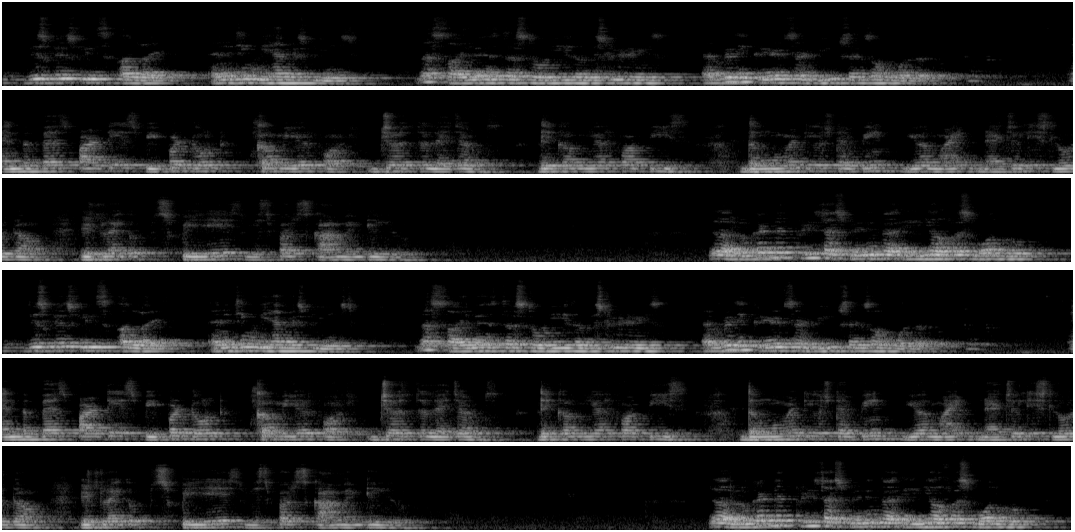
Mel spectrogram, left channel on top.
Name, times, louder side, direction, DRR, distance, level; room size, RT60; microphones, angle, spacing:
voice 1, 0.2-1.6 2.1-3.5 4.1-6.6 7.0-9.3 28.5-31.7, equal, 30° right, -5 dB, 0.9 m, -25 dB
voice 2, 10.7-12.9 13.2-15.7 16.0-25.5, equal, 80° right, -1 dB, 0.7 m, -30 dB
3.6 x 2.4 x 2.7 m, 0.97 s
head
